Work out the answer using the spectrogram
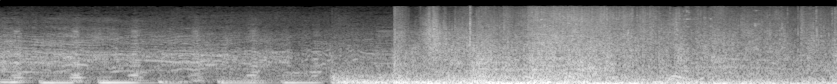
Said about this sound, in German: Die vordere Pulverkammer der Oxford zerbirst mit einem ohrenbetäubenden Knall. Die Luft erzittert. Ein riesiger Feuerball steigt auf. Zersplitternde Schiffsplanken und schreiende Menschen.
